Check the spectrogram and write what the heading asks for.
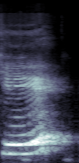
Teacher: esse U não é pronunciado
